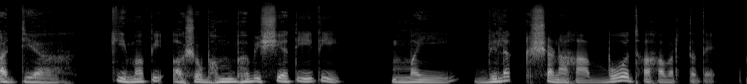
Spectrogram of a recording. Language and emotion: Sanskrit, fearful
